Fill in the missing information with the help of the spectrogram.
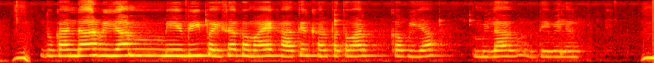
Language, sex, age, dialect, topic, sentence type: Bhojpuri, female, 18-24, Western, agriculture, statement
